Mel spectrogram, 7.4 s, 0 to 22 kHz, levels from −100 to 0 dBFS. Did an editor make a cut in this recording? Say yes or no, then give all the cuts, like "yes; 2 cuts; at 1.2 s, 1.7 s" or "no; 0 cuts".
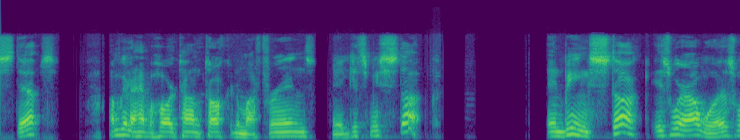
yes; 2 cuts; at 1.0 s, 3.3 s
